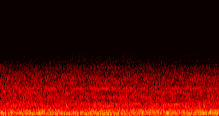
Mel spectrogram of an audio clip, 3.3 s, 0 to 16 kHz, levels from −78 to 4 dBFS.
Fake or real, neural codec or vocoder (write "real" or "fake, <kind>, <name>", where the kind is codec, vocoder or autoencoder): fake, autoencoder, DAC-VAE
